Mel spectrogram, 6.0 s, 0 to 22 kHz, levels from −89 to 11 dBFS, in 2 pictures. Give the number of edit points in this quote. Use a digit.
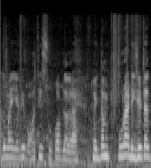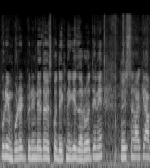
0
